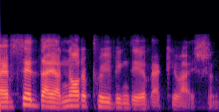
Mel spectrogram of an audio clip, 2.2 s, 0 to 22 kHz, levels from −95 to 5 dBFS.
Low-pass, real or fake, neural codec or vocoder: 7.2 kHz; real; none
